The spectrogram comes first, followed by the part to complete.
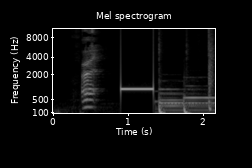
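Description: A short edited-in electronic beep held at one pitch for about half a second, like a censor bleep, cut off suddenly as background music with a regular thudding beat comes in.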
